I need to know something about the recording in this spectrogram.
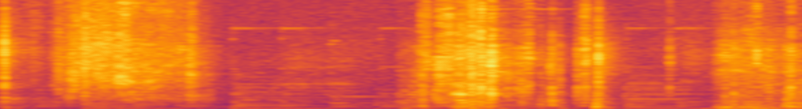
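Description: Background music, over short bursts of paper crinkling and rustling as a folded collector's guide leaflet is handled.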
